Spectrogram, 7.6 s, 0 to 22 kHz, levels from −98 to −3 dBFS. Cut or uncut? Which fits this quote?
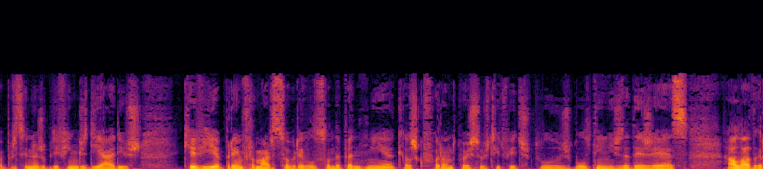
uncut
